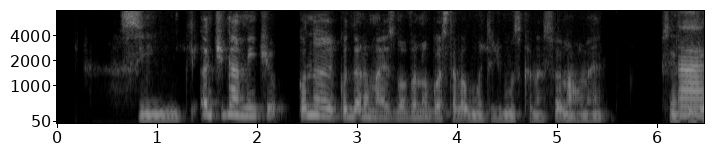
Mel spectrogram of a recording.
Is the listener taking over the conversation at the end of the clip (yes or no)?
no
